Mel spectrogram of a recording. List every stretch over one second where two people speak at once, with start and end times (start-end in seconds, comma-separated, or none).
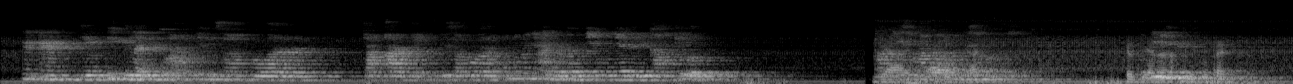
8.8-9.9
